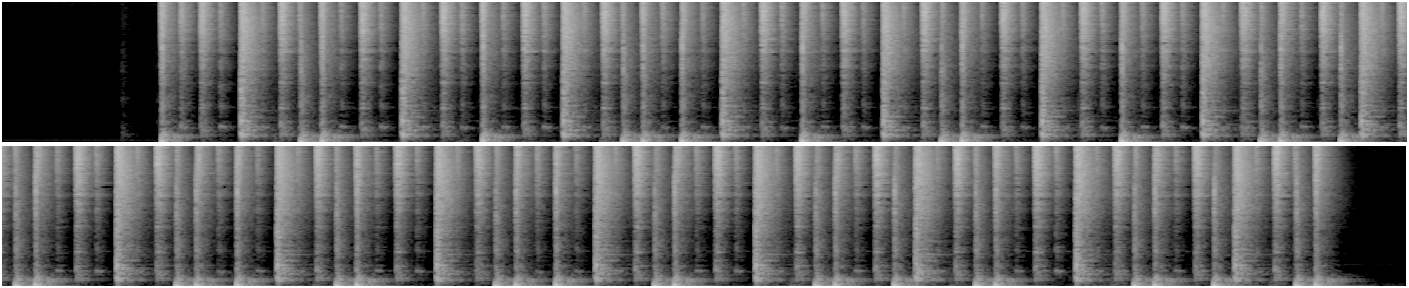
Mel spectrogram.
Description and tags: A bunch of hip-hop drum loops mixed with compression and EQ. Good for Hip-Hop.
